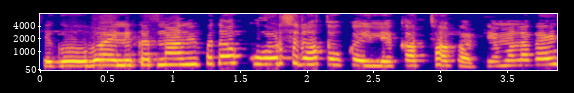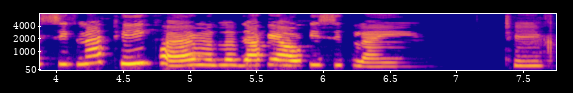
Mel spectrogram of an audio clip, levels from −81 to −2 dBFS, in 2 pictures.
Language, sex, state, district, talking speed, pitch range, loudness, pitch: Hindi, female, Bihar, Lakhisarai, 170 wpm, 260-335 Hz, -11 LUFS, 290 Hz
